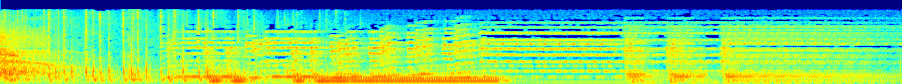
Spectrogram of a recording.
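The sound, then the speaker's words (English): Rapid, rhythmic hoofbeats of galloping ponies clatter at the start, quickly swept under a loud, swelling burst of sustained music that carries through to the end. “Fight up these ponies and let's get through the pass.”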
